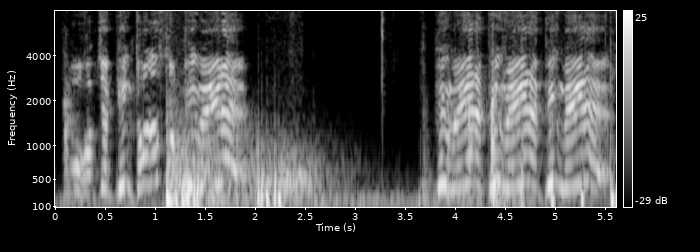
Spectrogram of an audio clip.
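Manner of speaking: rising frustrated yelling at lag; escalating angry complaints about ping; raging gamer. Real, not acted. Ping suddenly spikes mid-game.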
